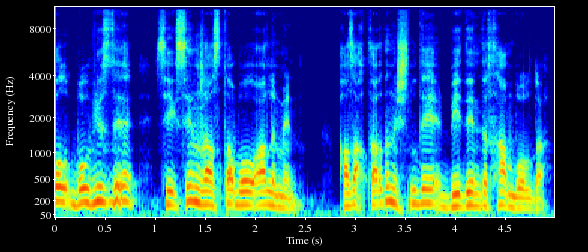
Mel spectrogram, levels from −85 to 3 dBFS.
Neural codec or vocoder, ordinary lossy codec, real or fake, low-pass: autoencoder, 22.05 kHz, a latent of 192 numbers a frame, VITS, trained on many speakers; none; fake; none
